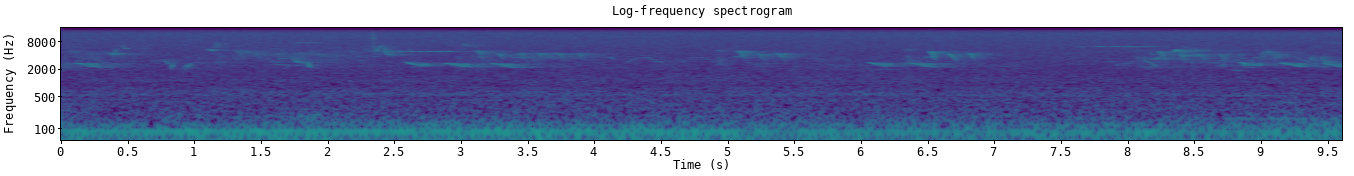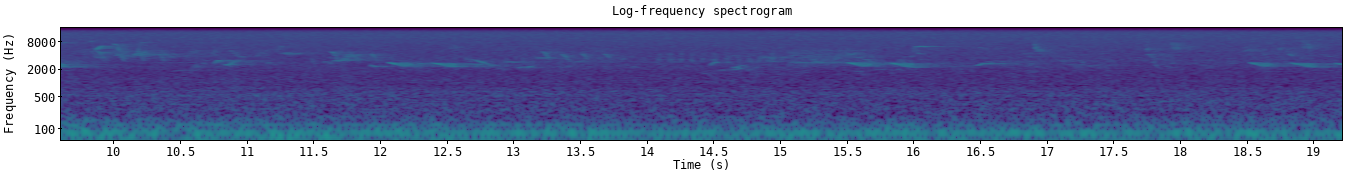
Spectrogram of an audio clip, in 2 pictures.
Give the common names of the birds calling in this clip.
Gray Catbird, Tufted Titmouse, American Goldfinch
